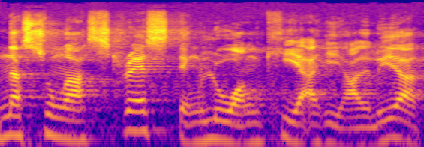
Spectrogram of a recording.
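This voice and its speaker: A male pastor preaching a lively sermon, calling out hallelujah as he speaks. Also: on the high side, normal speed, in a large hall, slight background noise. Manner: animated preaching with frequent hallelujahs.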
